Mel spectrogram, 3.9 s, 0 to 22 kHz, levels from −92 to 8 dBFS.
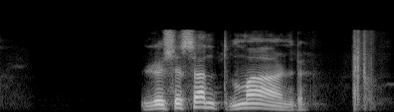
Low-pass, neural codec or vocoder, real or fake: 7.2 kHz; codec, 16 kHz, 2 kbps, FunCodec, trained on Chinese and English, 25 frames a second; fake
